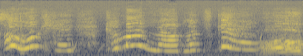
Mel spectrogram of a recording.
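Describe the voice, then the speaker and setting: A woman does a squeaky put-on character voice at an extremely high pitch, talking at a very slow pace with ordinary pitch variation over light background noise. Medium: comedy sketch. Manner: obliging.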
